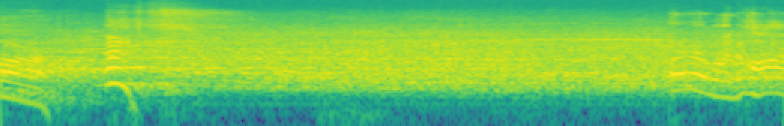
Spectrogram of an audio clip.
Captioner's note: audience booing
